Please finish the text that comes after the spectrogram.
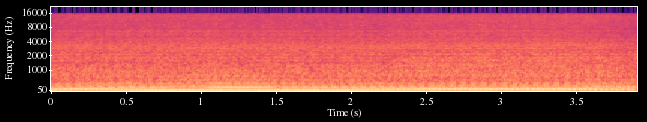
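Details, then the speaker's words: Shorrock supercharged Austin Healey Sprite replica on its first-ever start of the newly built engine, choke pushed fully in; steady, even low burble with a smooth, regular beat and no knocks or misses, idling on its own: normal idle. "but that is the first start for the sherock supercharged sprite it chokes all the way in it is idling on its own now"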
